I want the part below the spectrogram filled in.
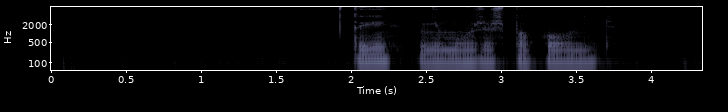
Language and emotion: Russian, neutral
